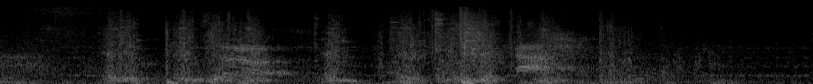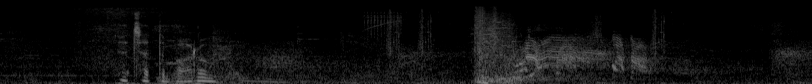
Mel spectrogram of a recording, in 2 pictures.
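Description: Heavy blades slash and clang against metal in rapid bursts.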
